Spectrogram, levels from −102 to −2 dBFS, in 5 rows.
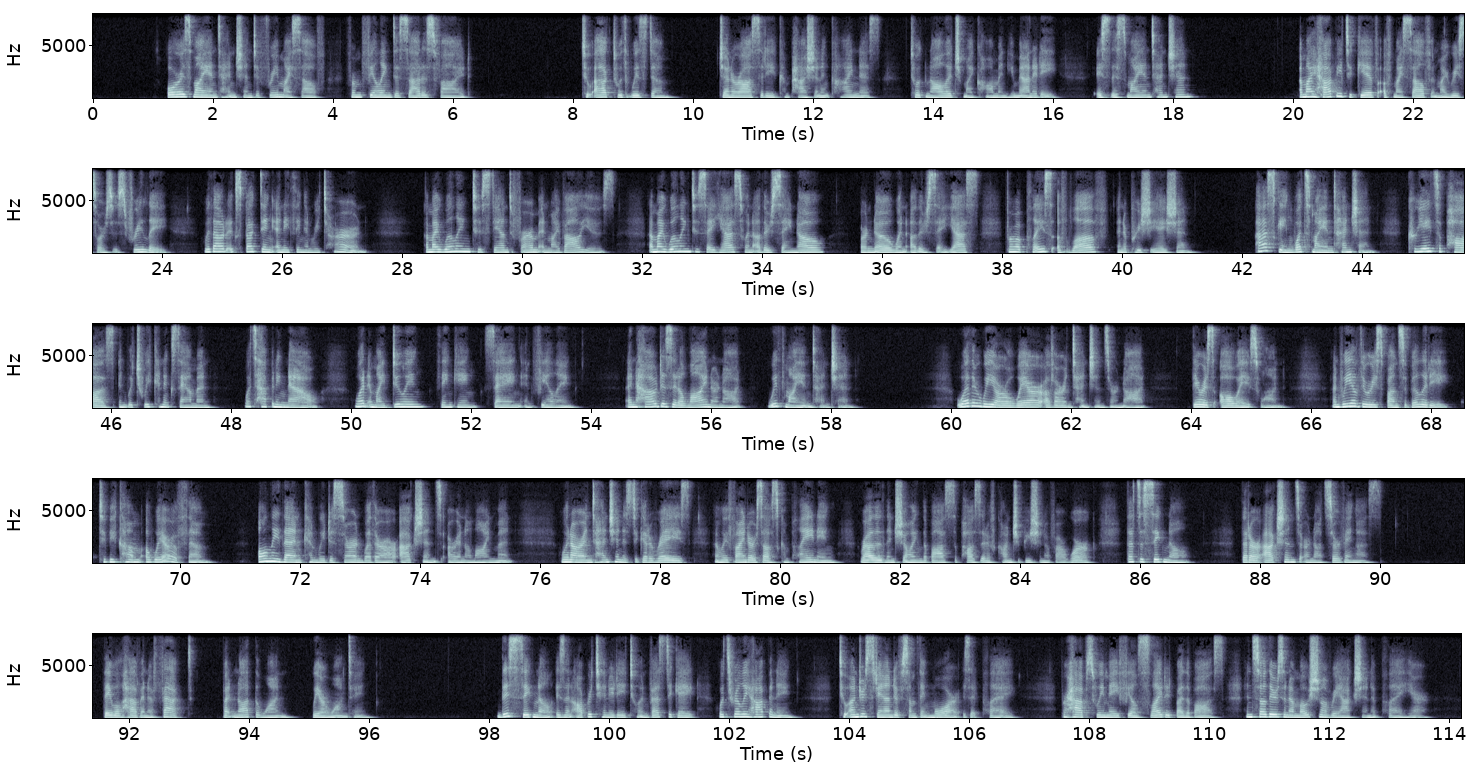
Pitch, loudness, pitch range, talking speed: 185 Hz, -18 LUFS, 165-210 Hz, 115 wpm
